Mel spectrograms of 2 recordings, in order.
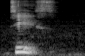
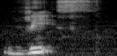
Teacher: It is articulated more interdentally in American English, like for example, this.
